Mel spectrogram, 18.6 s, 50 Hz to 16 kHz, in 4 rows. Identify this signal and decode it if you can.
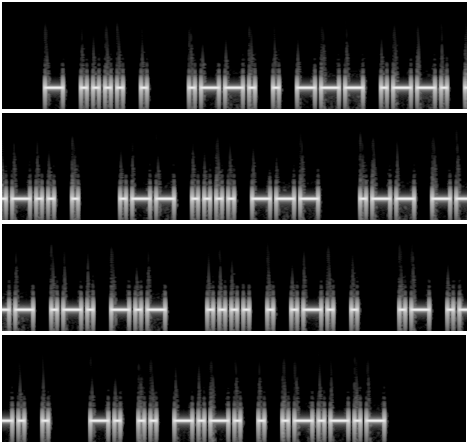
Morse code, heard as a keyed tone, about 20 wpm, 700 Hz. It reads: THE PEOPLE WHO WORK HERE ARE NICE.
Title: Sentences with 3-Word Phrases - 20wpm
